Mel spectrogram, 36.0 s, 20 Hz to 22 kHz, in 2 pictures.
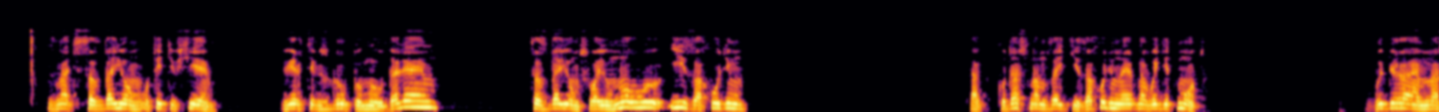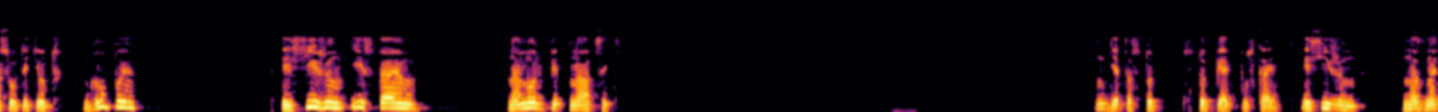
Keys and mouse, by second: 0.8 click, 2.3 click, 3.3-5.3 drag, 7.1 click, 14.0-15.2 drag, 17.1-18.3 drag, 21.6 click, 22.7-33.0 drag, 34.3 click.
